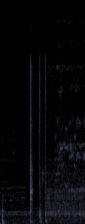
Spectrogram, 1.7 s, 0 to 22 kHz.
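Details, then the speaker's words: Sony WM-EX615 cassette Walkman, with hard-to-press buttons, in cue mode: sharp button clicks, then a thin, steady, high whirr from a noisy, loud mechanism; the owner suspects a weak belt. "they're quite hard to press the mechanism sounds quite noisy as well quite sort of loud isn't it"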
